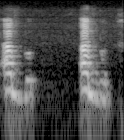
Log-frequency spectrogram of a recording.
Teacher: जब जज्म लग जाती है ना तो इसमें झटका झटका सा साउंड आएगा, जैसे अब हमजा बा जबर अब।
